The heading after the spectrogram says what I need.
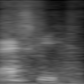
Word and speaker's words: ASCII: ASCII. Okay, so Wes said that's how it's pronounced. ASCII.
